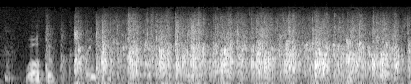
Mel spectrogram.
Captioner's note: applause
